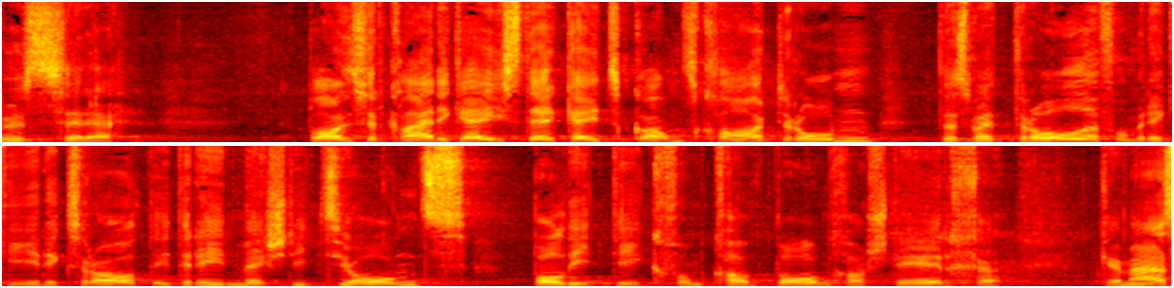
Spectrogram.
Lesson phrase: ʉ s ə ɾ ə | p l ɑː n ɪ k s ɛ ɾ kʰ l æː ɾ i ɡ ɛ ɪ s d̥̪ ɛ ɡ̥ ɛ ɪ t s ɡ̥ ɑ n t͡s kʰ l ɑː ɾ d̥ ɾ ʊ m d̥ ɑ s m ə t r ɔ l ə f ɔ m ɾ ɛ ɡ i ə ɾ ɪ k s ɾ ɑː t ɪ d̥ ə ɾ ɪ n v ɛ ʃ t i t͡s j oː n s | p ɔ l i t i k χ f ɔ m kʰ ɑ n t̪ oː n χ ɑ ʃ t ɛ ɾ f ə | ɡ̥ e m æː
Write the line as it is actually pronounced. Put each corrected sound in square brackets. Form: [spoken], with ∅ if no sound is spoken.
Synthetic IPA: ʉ s ə ɾ ə | p l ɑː n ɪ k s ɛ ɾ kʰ l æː ɾ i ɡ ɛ ɪ s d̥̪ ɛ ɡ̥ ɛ ɪ t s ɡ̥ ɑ n t͡s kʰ l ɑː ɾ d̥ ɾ ʊ m d̥ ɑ s m ə t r ɔ l ə f ɔ m ɾ ɛ ɡ i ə ɾ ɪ k s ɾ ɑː t ɪ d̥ ə ɾ ɪ n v ɛ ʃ t i t͡s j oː n s | p ɔ l i t i k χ f ɔ m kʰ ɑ n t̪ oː n χ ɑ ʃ t ɛ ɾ [χ] ə | ɡ̥ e m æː

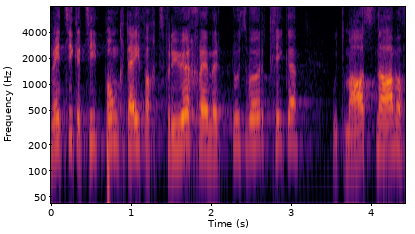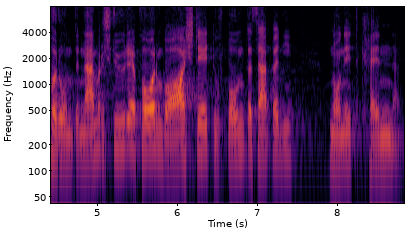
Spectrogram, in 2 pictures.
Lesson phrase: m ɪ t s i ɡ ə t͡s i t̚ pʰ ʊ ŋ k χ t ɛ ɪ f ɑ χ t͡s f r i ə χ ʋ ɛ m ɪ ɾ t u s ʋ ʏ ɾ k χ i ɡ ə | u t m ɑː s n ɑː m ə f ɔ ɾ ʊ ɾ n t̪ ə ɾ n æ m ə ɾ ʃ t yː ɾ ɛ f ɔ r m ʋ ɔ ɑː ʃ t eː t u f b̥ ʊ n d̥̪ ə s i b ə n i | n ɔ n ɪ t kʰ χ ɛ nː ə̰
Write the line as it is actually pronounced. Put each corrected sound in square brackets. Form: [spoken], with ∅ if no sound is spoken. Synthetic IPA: m ɪ t s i ɡ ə t͡s i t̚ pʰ ʊ ŋ k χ t ɛ ɪ f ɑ χ t͡s f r [y] ə χ ʋ ɛ m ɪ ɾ t u s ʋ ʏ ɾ k χ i ɡ ə | u t m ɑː s n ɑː m ə f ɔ ɾ ʊ [∅] n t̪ ə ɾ n æ m ə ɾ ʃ t yː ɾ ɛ f ɔ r m ʋ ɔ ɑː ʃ t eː t u f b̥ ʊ n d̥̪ ə s [æ] b ə n i | n ɔ n ɪ t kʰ χ ɛ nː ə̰

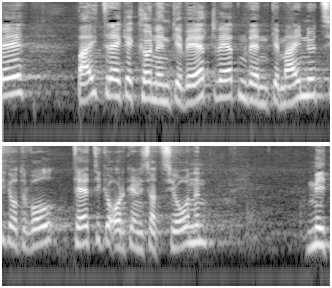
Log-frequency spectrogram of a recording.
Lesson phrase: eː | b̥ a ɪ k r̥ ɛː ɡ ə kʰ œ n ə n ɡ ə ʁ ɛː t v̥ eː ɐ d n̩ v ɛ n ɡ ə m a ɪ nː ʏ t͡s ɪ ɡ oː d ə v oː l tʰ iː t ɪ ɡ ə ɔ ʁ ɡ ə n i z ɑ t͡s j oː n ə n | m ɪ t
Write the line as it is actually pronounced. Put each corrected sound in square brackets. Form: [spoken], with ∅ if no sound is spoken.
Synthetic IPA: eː | b̥ a ɪ [t] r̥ ɛː ɡ ə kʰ œ n ə n ɡ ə [v] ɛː t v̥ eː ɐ d n̩ v ɛ n ɡ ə m a ɪ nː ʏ t͡s ɪ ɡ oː d ə v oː l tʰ [ɛː] t ɪ ɡ ə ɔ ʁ ɡ [ɑ] n i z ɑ t͡s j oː n ə n | m ɪ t

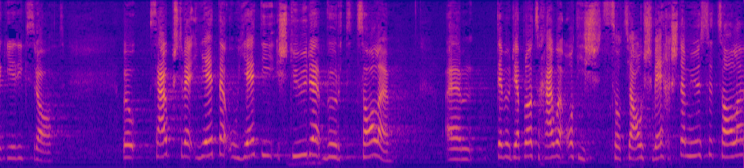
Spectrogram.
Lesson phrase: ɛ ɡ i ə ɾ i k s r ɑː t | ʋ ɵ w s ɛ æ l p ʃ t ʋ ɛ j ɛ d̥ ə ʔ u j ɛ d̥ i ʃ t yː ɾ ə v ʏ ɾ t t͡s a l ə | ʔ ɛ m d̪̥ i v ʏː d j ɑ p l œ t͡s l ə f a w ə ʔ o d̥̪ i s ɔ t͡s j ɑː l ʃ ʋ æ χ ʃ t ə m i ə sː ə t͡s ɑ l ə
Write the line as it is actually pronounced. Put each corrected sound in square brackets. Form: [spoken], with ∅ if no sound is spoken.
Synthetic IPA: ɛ ɡ i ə ɾ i k s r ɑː t | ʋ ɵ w s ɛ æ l p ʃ t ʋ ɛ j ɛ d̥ ə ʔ u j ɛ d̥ i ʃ t yː ɾ ə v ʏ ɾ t t͡s [ɑ] l ə | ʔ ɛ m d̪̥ [ɛ] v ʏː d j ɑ p l œ t͡s l ə [χ] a w ə ʔ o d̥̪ i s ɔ t͡s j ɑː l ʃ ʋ [ɛ] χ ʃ t ə m [y] ə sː ə t͡s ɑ l ə

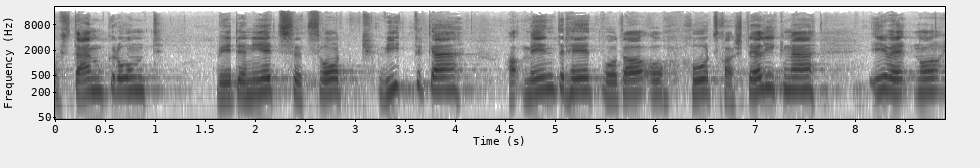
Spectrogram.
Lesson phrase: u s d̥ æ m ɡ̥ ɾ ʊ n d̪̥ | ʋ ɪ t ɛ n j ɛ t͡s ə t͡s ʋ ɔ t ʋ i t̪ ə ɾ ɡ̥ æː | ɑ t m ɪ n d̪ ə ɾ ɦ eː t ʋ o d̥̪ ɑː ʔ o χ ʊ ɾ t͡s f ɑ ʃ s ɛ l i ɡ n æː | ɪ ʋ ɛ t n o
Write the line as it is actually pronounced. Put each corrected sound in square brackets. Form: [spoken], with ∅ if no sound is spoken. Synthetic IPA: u s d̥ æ m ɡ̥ ɾ ʊ n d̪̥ | ʋ ɪ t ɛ n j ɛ t͡s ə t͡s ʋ ɔ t ʋ i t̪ ə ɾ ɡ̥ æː | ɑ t m ɪ n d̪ ə ɾ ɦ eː t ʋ o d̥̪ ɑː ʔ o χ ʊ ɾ t͡s [χ] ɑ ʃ [t] ɛ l i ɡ n æː | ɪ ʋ ɛ t n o

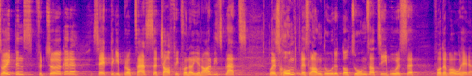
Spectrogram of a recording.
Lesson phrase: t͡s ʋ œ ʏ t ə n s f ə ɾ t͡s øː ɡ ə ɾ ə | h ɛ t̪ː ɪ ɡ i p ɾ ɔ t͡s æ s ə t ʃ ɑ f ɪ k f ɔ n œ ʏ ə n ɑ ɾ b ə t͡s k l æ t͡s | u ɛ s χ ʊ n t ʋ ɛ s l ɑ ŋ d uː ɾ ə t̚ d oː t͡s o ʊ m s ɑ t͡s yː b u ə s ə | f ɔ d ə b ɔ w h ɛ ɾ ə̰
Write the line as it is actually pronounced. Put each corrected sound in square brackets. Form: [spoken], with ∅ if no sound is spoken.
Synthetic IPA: t͡s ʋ œ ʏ t ə n s f ə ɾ t͡s øː ɡ ə ɾ ə | [s] ɛ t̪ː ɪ ɡ i p ɾ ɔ t͡s æ s ə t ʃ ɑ f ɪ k f ɔ n œ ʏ ə n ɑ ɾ b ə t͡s [p] l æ t͡s | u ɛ s χ ʊ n t ʋ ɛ s l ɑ ŋ d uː ɾ ə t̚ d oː t͡s [u] ʊ m s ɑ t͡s [iː] b u ə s ə | f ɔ d ə b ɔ w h ɛ ɾ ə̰

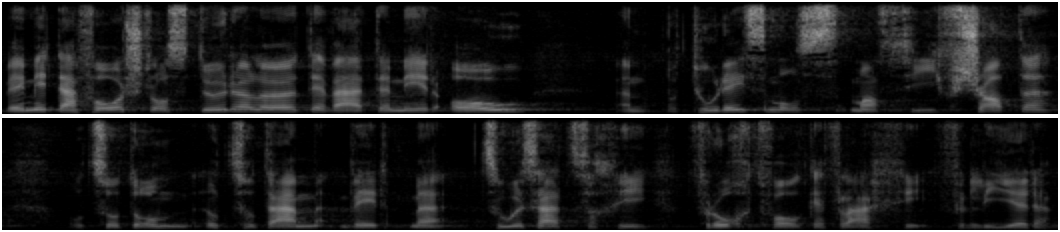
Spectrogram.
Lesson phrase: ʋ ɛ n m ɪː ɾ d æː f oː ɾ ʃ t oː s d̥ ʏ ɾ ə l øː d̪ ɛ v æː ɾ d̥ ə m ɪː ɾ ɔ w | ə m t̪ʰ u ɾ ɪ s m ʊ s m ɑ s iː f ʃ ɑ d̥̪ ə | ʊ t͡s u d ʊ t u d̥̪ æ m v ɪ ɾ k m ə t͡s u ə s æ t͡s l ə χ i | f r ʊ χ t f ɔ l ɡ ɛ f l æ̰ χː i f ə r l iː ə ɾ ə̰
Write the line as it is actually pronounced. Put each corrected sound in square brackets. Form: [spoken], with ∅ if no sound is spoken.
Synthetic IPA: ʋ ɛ n m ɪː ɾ d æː f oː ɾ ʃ t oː s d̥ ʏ ɾ ə l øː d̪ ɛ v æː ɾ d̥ ə m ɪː ɾ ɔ w | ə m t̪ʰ u ɾ ɪ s m ʊ s m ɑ s iː f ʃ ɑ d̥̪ ə | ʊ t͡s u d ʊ [t͡s] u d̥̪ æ m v ɪ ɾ [t] m ə t͡s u ə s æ t͡s l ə χ i | f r ʊ χ t f ɔ l ɡ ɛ f l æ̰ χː i f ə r l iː ə ɾ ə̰

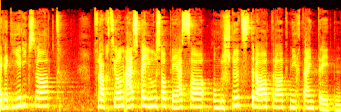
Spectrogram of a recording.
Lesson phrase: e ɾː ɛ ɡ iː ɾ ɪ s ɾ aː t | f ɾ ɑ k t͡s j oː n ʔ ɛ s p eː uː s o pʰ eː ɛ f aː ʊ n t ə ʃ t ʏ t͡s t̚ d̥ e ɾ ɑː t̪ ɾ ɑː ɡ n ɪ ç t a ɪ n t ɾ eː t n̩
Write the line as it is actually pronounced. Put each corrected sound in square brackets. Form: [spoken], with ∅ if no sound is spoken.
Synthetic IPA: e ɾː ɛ ɡ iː ɾ ɪ s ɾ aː t | f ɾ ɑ k t͡s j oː n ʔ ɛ s p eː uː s o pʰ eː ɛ [s] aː ʊ n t ə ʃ t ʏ t͡s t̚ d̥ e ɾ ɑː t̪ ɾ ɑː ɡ n ɪ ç t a ɪ n t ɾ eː t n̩

